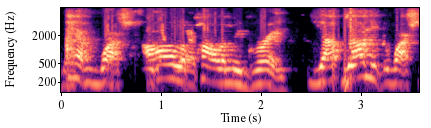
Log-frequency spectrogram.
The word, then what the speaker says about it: Ptolemy: It's spelled with a P, but it's Ptolemy Gray.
